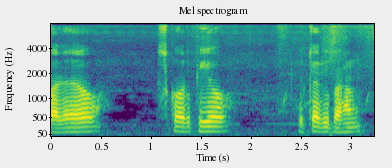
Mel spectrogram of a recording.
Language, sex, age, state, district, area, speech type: Assamese, male, 60+, Assam, Udalguri, rural, spontaneous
